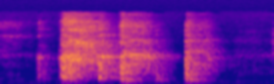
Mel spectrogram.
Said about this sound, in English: Sorry. And the cough is just like, I tell you, you're going to scare some fans with that cough, you know. I'm going to tell you about the cough in a minute.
